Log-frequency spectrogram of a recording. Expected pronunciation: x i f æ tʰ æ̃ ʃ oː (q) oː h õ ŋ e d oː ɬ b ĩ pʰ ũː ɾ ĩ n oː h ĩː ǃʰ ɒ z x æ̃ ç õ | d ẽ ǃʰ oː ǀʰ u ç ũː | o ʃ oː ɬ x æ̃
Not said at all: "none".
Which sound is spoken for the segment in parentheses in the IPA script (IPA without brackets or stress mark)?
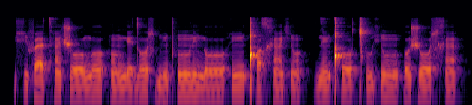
ŋ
